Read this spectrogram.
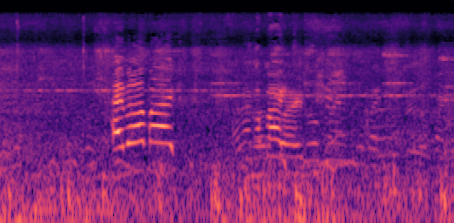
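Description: Young boys talk loudly close by.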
